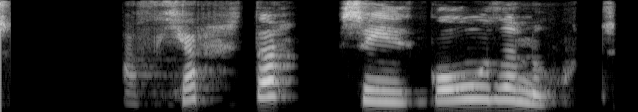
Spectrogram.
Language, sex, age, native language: Icelandic, male, 9, Icelandic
